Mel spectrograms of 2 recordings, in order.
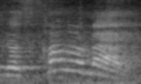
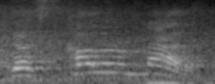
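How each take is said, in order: First: The question is spoken at a normal pace. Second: The question is spoken slowly and deliberately.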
